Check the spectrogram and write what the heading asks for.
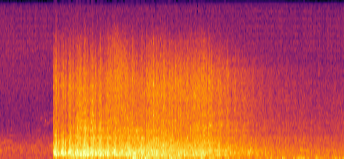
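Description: Diesel suburban railcar passing close by: a loud rush of engine and wheel-on-rail noise starts abruptly about a second in, then gradually fades as it moves away.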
